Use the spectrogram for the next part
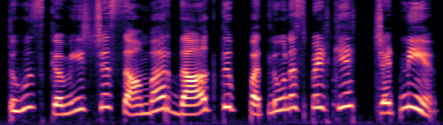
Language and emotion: Kashmiri, disgusted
